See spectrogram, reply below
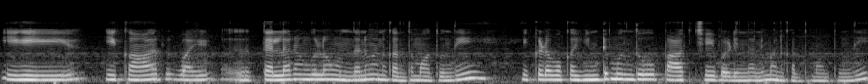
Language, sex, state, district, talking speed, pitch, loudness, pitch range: Telugu, female, Andhra Pradesh, Guntur, 145 wpm, 215 Hz, -15 LUFS, 200-230 Hz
